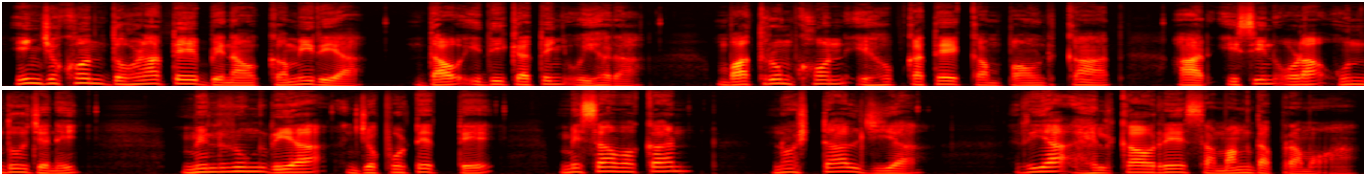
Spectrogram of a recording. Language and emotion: Santali, sad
